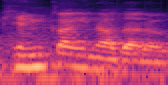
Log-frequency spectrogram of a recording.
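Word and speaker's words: 玄界灘: 일본어 발음으로는 겐카이나다라고 그럽니다.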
